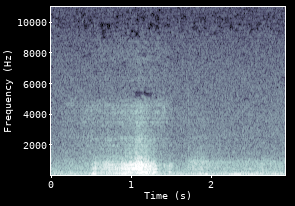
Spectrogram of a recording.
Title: いびき（snoring）2/15/2024 その23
